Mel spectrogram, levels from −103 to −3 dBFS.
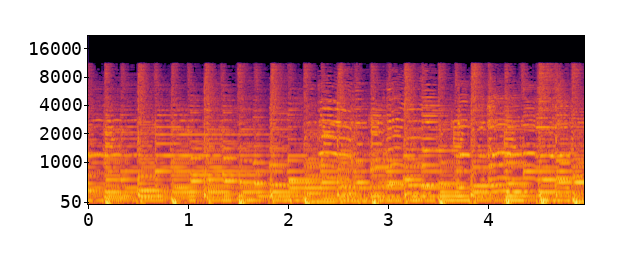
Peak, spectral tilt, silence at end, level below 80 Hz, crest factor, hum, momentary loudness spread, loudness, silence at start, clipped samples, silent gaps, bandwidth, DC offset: -2 dBFS; -5.5 dB/octave; 0 s; -24 dBFS; 14 dB; none; 3 LU; -17 LUFS; 0 s; under 0.1%; none; 11.5 kHz; under 0.1%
